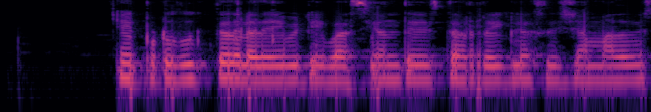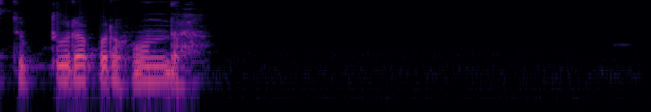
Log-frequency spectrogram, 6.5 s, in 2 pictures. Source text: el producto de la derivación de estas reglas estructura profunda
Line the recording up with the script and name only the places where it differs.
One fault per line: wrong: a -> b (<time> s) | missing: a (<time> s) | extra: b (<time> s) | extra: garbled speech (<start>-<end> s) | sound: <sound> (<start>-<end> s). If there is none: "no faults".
extra: es llamado (2.7 s)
